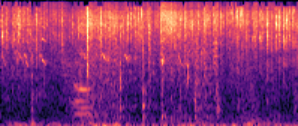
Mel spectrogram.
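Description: Backyard chickens cluck close by as they file through a small chain-held door into their coop, with short overlapping calls over a busy, rustling background.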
